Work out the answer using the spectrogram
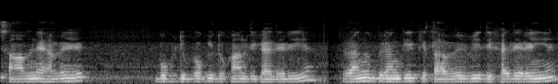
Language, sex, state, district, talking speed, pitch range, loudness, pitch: Hindi, male, Uttarakhand, Tehri Garhwal, 195 wpm, 130-140 Hz, -17 LUFS, 135 Hz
